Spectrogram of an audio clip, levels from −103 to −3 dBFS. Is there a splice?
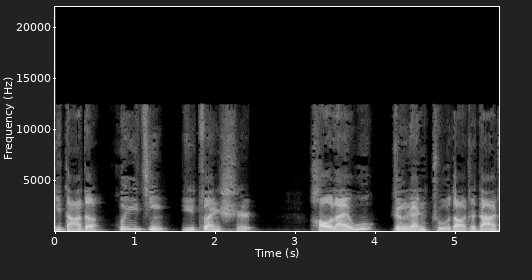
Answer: no; 0 cuts

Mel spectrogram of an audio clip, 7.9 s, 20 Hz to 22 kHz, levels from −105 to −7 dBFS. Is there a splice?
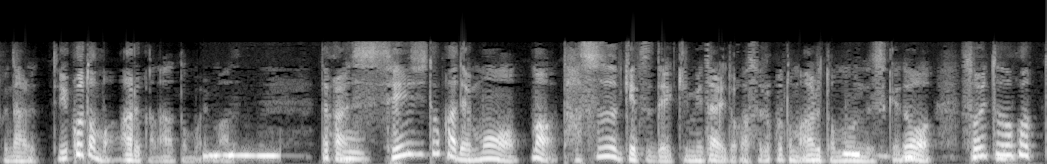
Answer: no; 0 cuts

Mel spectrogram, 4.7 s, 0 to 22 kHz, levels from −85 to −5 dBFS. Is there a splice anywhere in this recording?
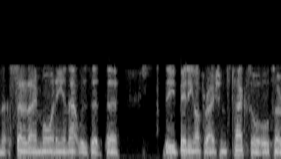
no; 0 cuts

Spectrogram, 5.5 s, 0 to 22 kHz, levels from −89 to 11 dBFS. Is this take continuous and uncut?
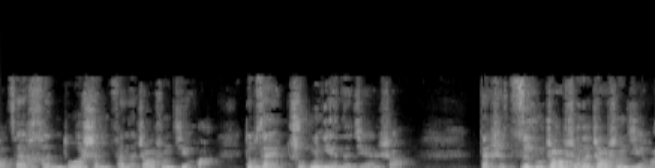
yes; 0 cuts

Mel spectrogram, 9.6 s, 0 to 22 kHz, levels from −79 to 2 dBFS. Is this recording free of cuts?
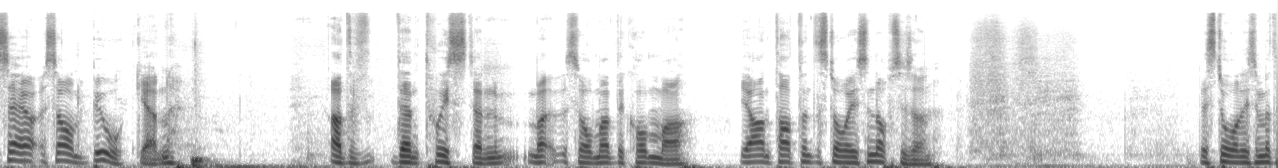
no; 1 cut; at 5.5 s

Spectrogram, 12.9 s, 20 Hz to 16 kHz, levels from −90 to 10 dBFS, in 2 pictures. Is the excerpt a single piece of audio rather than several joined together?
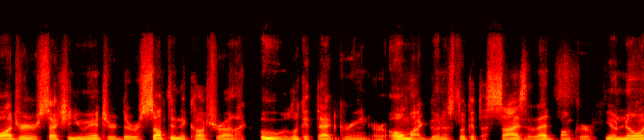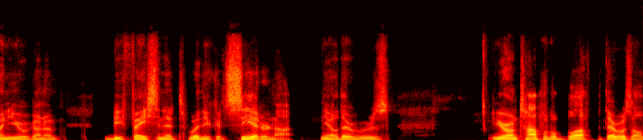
yes; 0 cuts

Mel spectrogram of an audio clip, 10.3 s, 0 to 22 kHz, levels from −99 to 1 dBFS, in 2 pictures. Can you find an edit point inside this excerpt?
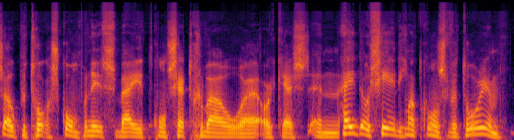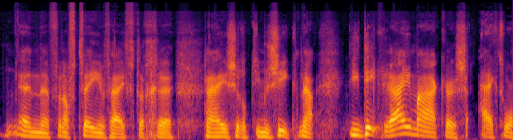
yes; 5 cuts; at 1.5 s, 3.4 s, 4.0 s, 7.2 s, 7.7 s

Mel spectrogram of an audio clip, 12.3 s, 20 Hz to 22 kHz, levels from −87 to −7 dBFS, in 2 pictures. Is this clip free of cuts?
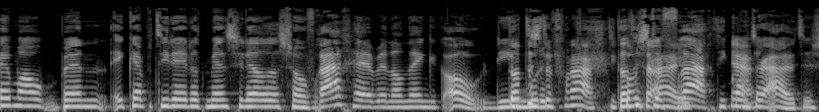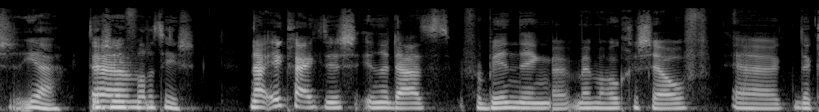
no; 2 cuts; at 6.7 s, 10.3 s

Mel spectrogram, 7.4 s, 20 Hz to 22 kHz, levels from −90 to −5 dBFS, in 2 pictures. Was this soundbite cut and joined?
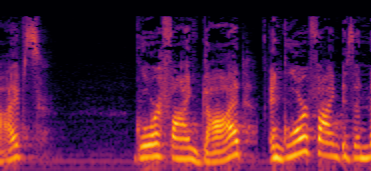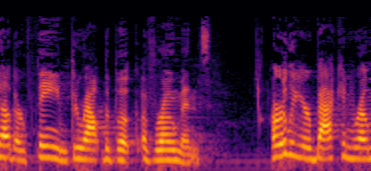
yes; 3 cuts; at 2.6 s, 3.4 s, 4.0 s

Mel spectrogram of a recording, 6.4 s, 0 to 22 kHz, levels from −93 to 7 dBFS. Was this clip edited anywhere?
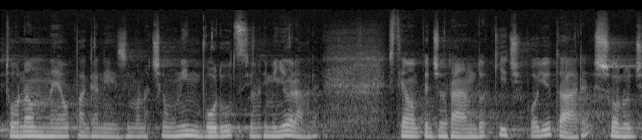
yes; 1 cut; at 2.6 s

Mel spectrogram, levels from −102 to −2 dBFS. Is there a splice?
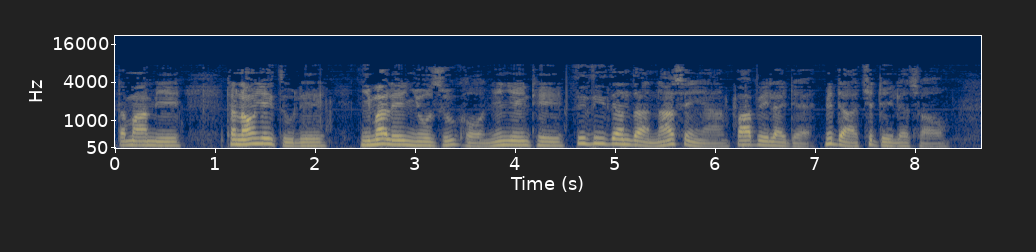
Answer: yes; 2 cuts; at 4.5 s, 7.0 s

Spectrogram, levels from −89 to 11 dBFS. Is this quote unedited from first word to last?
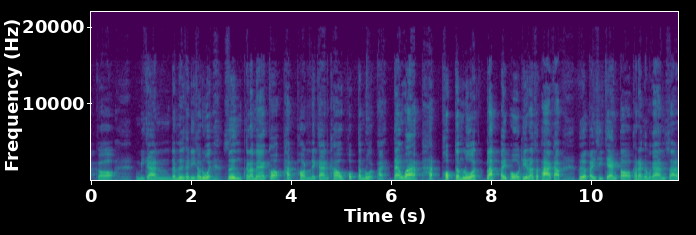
no; 3 cuts; at 6.0 s, 7.0 s, 7.8 s

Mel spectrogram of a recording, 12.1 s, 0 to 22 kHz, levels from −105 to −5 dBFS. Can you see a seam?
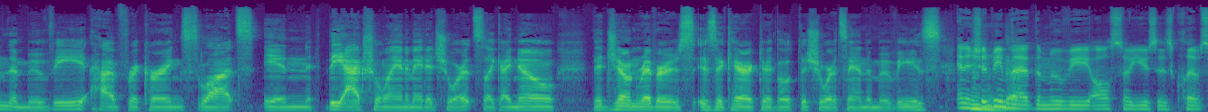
yes; 4 cuts; at 3.2 s, 7.7 s, 9.5 s, 10.0 s

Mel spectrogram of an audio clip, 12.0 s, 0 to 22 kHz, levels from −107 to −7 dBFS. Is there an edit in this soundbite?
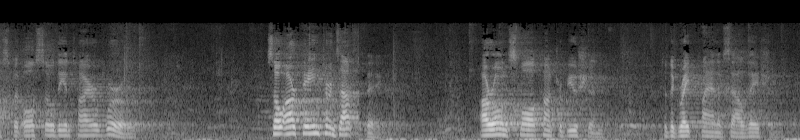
yes; 1 cut; at 5.4 s

